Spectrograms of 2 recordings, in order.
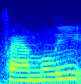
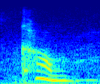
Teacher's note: The first sound of nasal is m. M is voiced bilabial nasal.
